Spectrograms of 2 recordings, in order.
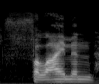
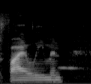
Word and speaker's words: Philemon: So Philemon, however you want to pronounce it, or Philemon.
